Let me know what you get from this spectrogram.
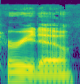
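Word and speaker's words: Jarritos: I do want to know what, like, specifically made Faygo better than Aritos. As I'm going to stop saying the J. – Arito. – Aritos. – I really like the... So, Arito, or how it should be pronounced, Harito, is...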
